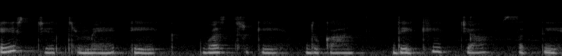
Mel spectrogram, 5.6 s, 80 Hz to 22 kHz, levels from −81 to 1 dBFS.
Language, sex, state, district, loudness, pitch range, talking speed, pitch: Hindi, female, Bihar, Kishanganj, -40 LUFS, 245-270 Hz, 115 wpm, 255 Hz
